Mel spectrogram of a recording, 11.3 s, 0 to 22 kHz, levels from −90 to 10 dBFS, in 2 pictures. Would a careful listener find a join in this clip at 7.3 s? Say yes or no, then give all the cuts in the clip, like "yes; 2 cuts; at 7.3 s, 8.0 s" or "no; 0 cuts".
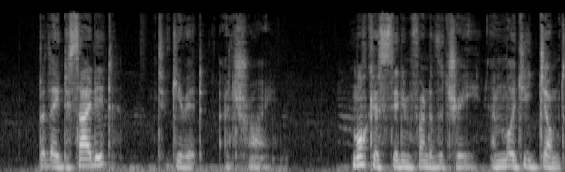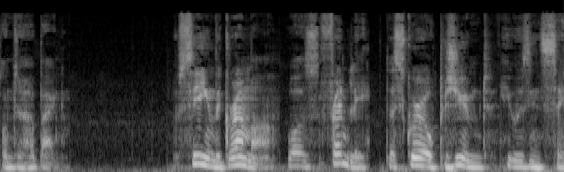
yes; 2 cuts; at 7.3 s, 9.4 s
